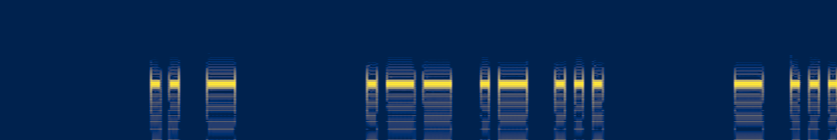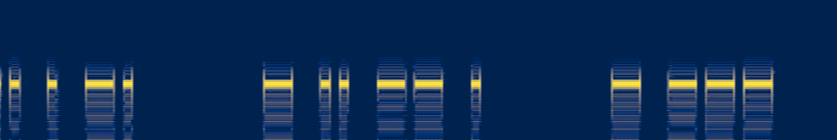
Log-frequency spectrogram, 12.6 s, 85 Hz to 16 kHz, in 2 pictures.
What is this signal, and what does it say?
Morse code, heard as a keyed tone, about 17 wpm, 700 Hz. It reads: IT WAS THEN TIME TO
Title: 2x Word-Spacing - Sentences from Top 300 Words - 17wpm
